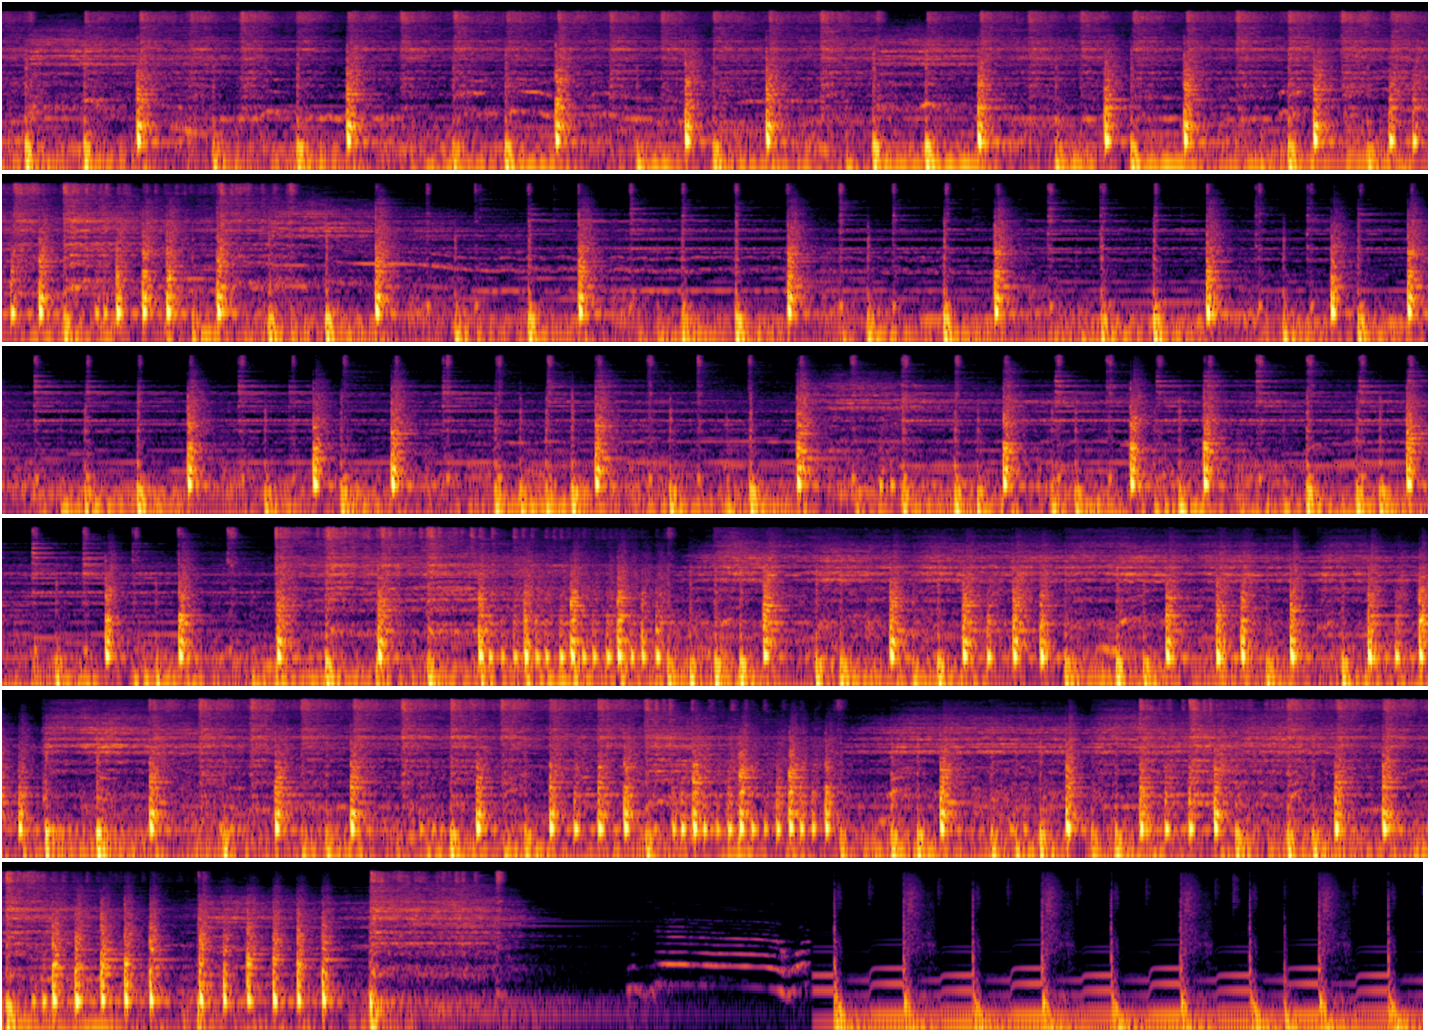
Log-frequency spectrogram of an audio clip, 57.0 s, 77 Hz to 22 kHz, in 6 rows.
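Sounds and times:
drum kit playing: 0:00.0 - 0:51.9, 0:53.0 - 0:57.0.

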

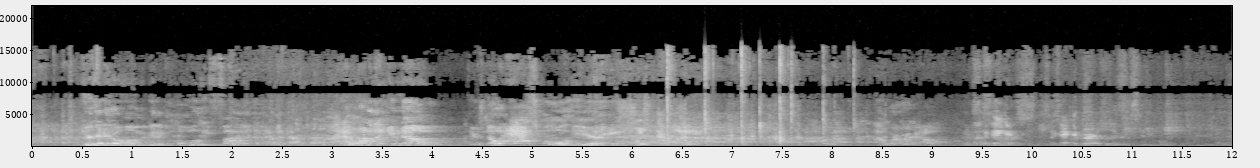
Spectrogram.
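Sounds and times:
voices talking and laughing: 0:00.0 - 0:11.0.

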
